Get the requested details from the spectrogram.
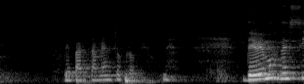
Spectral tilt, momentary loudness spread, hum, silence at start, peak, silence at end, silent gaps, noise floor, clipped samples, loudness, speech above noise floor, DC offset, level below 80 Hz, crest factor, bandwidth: -7.5 dB/octave; 22 LU; none; 0.65 s; -8 dBFS; 0 s; none; -61 dBFS; under 0.1%; -25 LUFS; 36 dB; under 0.1%; -64 dBFS; 18 dB; 17 kHz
